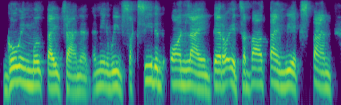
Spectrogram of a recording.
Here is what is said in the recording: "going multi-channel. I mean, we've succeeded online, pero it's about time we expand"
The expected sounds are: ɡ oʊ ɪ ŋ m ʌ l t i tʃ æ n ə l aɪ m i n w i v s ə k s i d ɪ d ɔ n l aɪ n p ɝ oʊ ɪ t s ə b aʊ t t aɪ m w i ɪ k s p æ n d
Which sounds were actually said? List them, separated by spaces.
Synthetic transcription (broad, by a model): ɡ oʊ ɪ ŋ m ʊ l t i tʃ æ n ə l aɪ m i n w i v s ə k s i d ɪ d ɔ n l aɪ n p ɝ oʊ ɪ t s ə b aʊ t t aɪ m w i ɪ k s p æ n d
